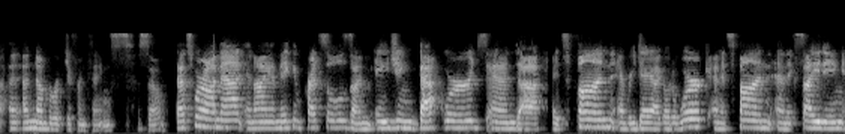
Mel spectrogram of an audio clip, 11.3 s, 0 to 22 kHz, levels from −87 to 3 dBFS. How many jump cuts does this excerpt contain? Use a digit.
2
